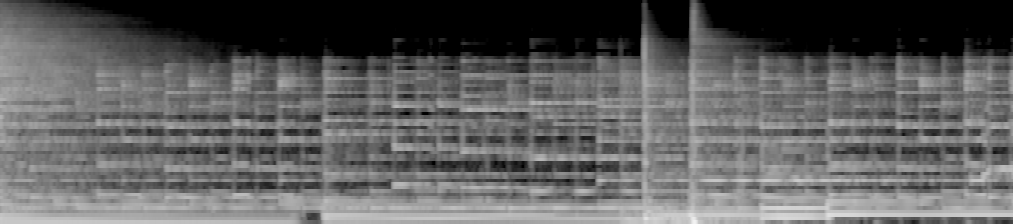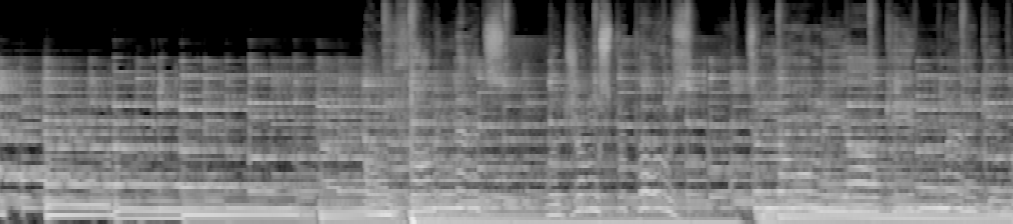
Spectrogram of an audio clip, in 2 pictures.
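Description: Rock music with sustained, effects-heavy guitar chords over a steady bass line; partway through, crashing cymbals and a fuller band sound swell in. No one speaks.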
